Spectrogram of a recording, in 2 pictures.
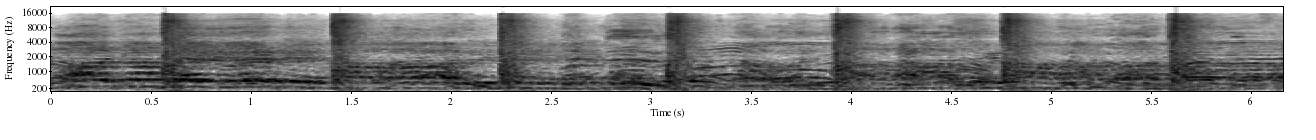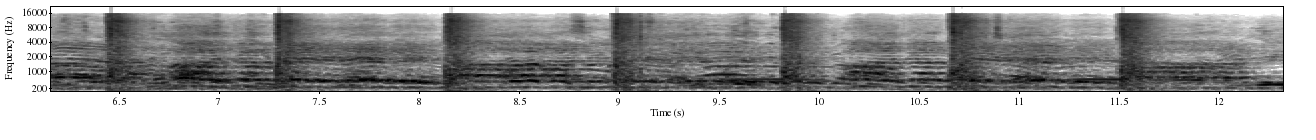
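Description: A large crowd beats their chests in a steady rhythm, loud sharp slaps about every second.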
